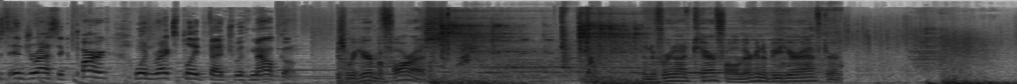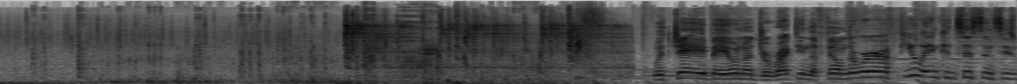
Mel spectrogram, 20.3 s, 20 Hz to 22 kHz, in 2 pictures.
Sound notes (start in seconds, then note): 9.8 cable breaks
